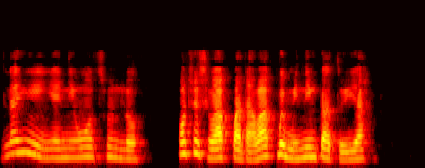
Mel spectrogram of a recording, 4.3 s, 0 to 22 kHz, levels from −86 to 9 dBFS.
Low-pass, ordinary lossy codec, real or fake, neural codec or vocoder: 7.2 kHz; MP3, 48 kbps; real; none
